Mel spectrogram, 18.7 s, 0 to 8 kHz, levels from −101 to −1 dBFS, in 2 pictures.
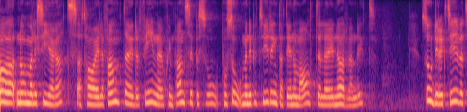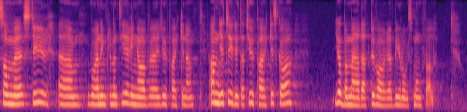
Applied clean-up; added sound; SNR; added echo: none; none; none; none.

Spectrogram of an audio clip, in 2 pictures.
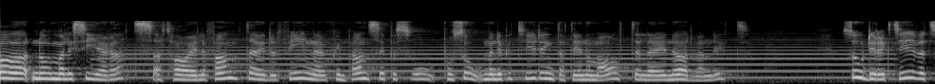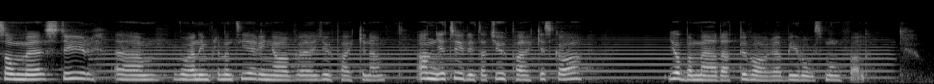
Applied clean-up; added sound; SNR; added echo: none; Trumpet; 13 dB; none.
